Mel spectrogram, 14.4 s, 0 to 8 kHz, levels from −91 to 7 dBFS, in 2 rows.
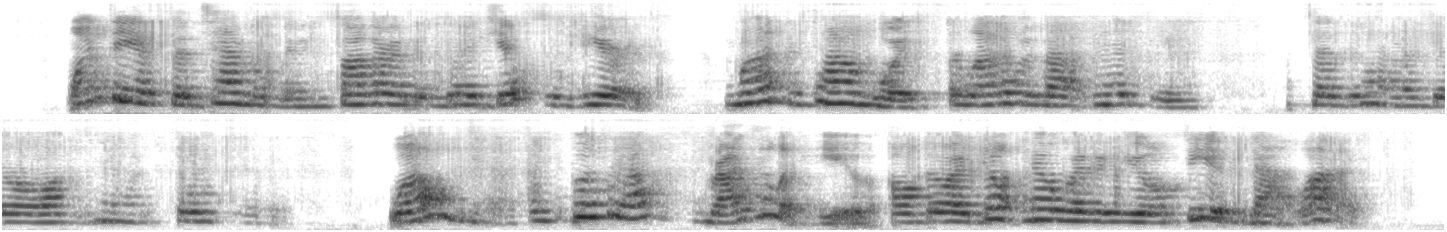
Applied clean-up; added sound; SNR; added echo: neural mask model DeepFilterNet 3.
